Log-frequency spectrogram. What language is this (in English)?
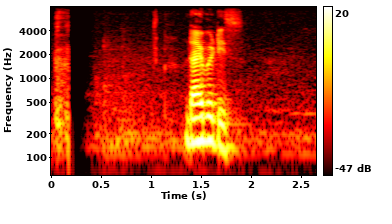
Bangla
